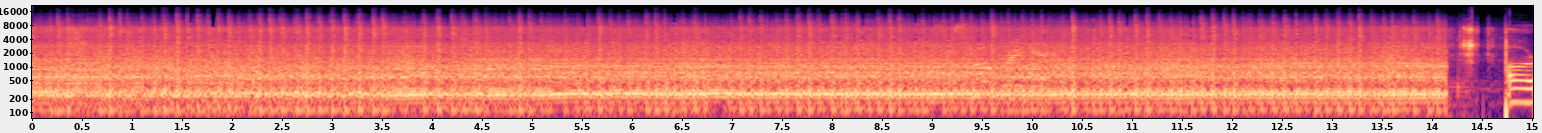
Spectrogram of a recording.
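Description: A KTM dirt bike engine idles close by with a buzzy, steady putter at constant loudness, then cuts out with a few sharp knocks at the end.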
